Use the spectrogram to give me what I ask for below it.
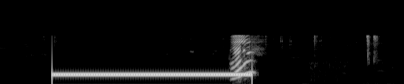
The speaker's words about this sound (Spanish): ya le estoy marcando a Francisco Lince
